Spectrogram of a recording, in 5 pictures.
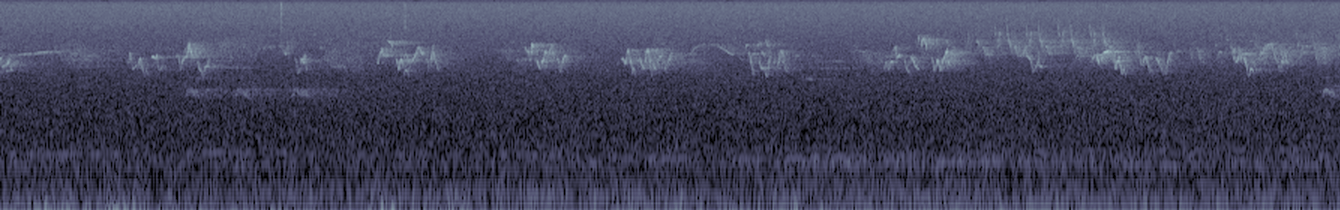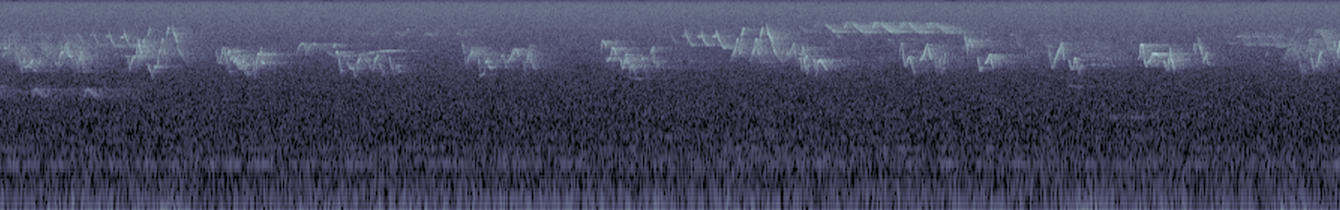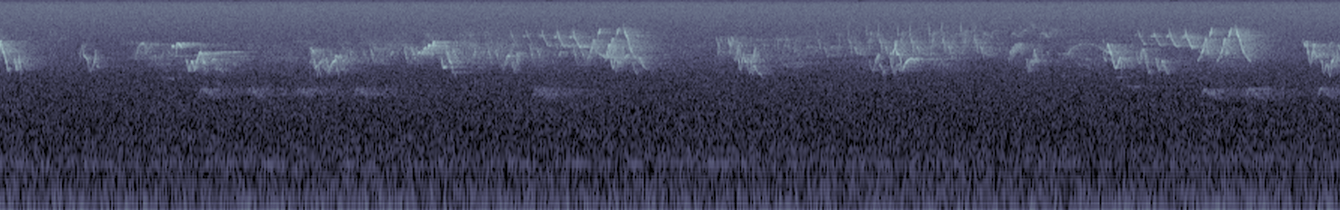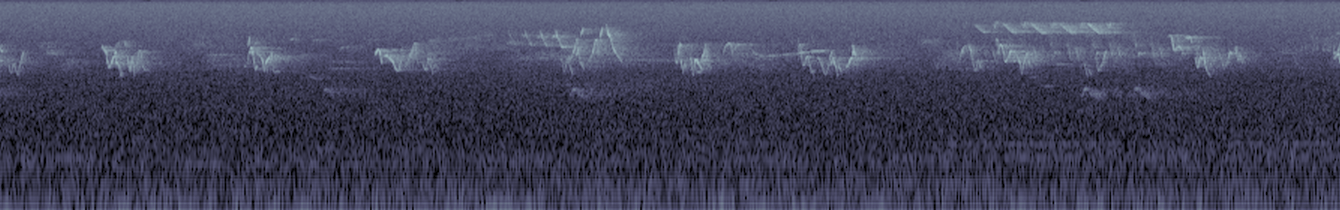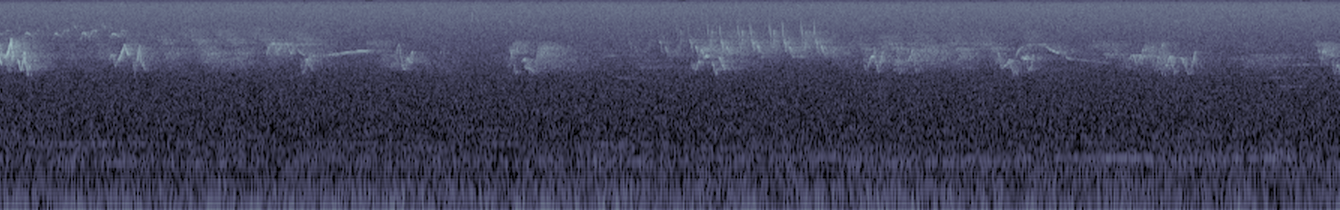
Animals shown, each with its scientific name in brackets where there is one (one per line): American Crow (Corvus brachyrhynchos)
Ovenbird (Seiurus aurocapilla)
Eastern Wood-Pewee (Contopus virens)
Chestnut-sided Warbler (Setophaga pensylvanica)
Hermit Thrush (Catharus guttatus)
Black-and-white Warbler (Mniotilta varia)
Red-eyed Vireo (Vireo olivaceus)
